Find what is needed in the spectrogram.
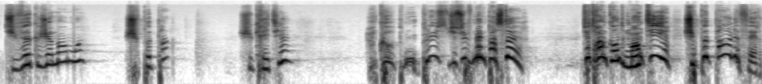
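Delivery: high, rising outraged protest; imitating himself indignant. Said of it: "Tu es venu me dire".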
